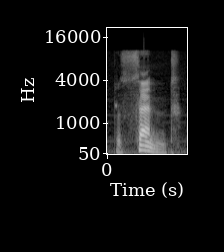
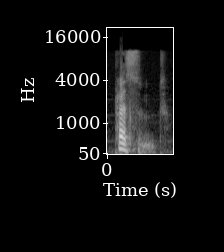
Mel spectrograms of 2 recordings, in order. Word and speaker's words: present: Present, the chief guest presented a present. So, when it is used as noun, it is present. When it is used as verb, present, second syllable gains stress.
